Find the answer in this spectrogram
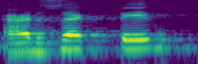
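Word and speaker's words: adjective: इसमें एक चीज़ का जरूर ध्यान रखना, इसमें एक रूल्स है कि यदि ए और जे के बीच लेटर डी आता है तो वो जो लेटर डी होगा वो हमारा साइलेंट होगा, तो इसका जो प्रोनाउंसिएशन होगा करेक्ट वो होगा एडजेक्टिव। तो यदि हम एडजेक्ट को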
